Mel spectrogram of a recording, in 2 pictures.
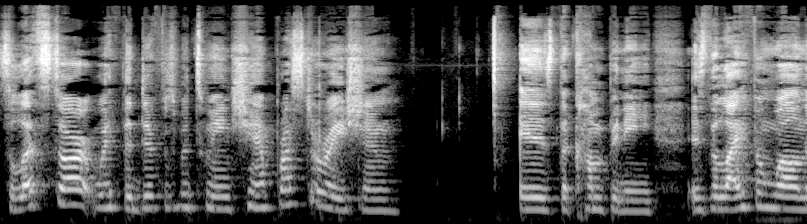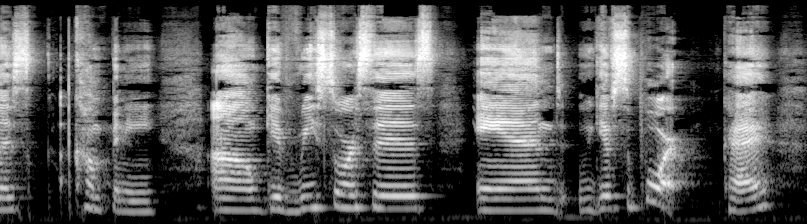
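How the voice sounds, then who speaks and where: A woman uses a normal speaking voice at a medium pitch. She talks at a fairly slow pace with fairly even intonation. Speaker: wellness coach running an online women's community. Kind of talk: live social media talk to followers. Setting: Instagram live stream. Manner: casual, with many fillers.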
